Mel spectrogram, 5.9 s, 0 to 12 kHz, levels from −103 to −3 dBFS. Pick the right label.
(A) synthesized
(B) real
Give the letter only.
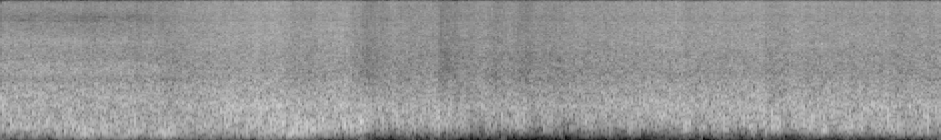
B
